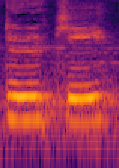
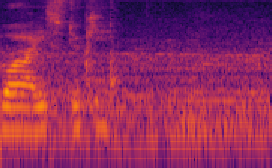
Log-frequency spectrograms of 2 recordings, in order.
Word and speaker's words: stookie: that just a cast um so it's it's pronounced stokey s-t-o-o-k-e-y stookie 46 is a swally you're going for a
